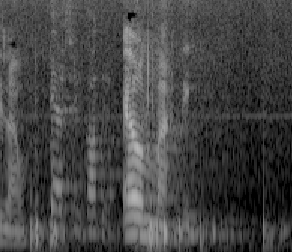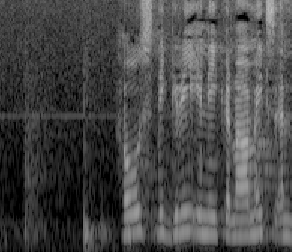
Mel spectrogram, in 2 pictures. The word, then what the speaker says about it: El Mahdi: Do I pronounce it correctly? I hope. Yeah. Yes. Abda El Mahdi. Okay. Mrs. Mahdi, hope I do it correctly now. Yes, you got it. El Mahdi holds degree in economics and mathematical economics from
